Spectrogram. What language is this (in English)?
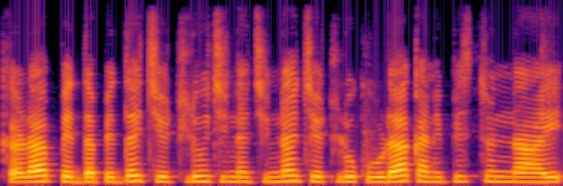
Telugu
